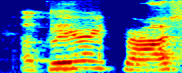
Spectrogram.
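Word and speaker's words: Bhringraj: Brierengrage, it's a very unusual name because it's Sanskrit, and I'll spell it out.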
